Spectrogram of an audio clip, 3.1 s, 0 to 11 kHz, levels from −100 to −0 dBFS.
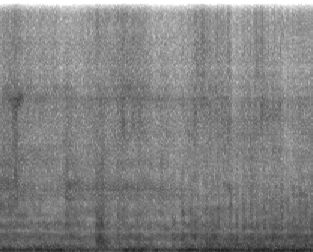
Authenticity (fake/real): fake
